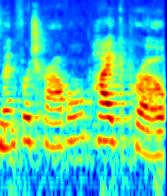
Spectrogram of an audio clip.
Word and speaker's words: HIKPRO: Hike Pro, I think is how you're supposed to pronounce it. It's HIKPRO. I also got this on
